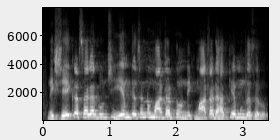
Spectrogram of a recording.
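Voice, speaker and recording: Fast, heated Telangana-accented man. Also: extremely high pitch, a little mellow, muffled recording. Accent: Telangana Telugu. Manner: heated, scolding, rhetorical questions. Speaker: youth leader of a community association. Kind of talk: angry political statement to camera.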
